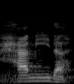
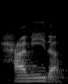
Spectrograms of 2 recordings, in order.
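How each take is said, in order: First: The first 'ha' sound is long. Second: The same.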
